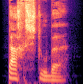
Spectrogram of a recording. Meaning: attic
- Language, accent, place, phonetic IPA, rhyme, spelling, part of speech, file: German, Germany, Berlin, [ˈdaxˌʃtuːbə], -axʃtuːbə, Dachstube, noun, De-Dachstube.ogg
